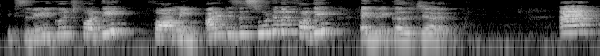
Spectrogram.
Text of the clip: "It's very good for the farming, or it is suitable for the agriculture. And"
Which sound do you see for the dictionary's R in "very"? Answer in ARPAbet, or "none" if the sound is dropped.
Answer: L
